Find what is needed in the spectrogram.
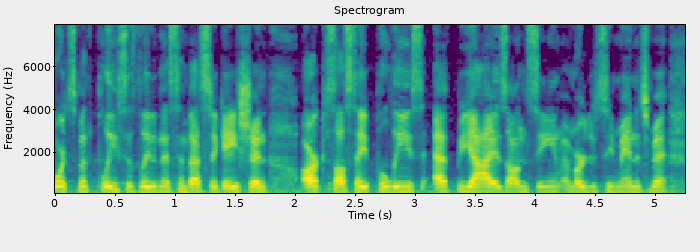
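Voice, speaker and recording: A woman talks at a fairly quick pace in a monotone, flat delivery. The sound is dry with no echo. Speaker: field news reporter. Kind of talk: live news report. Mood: urgent, serious. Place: street. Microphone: handheld.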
